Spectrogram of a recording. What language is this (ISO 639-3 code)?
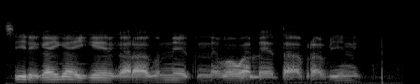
kln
